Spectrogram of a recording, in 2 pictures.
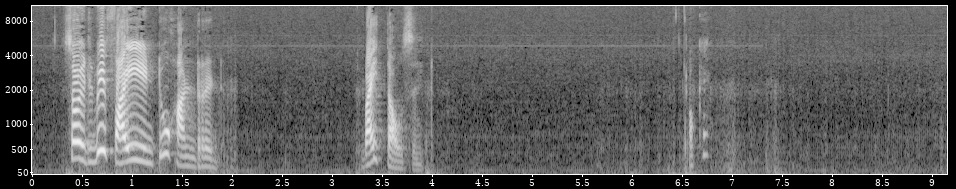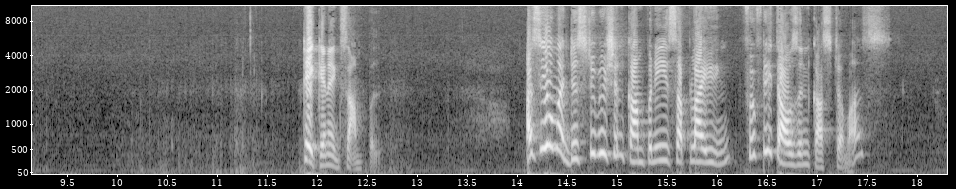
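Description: An older woman speaks calmly into a microphone, with pauses.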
